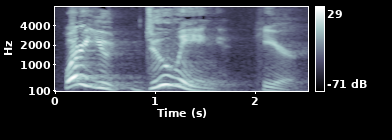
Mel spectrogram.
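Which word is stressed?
doing. The word 'doing' carries the main stress. Asks what the person is doing there. "A question of activity"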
